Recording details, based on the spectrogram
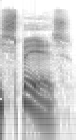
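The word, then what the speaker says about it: Spiers: No, it's spelled S P I E R S.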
